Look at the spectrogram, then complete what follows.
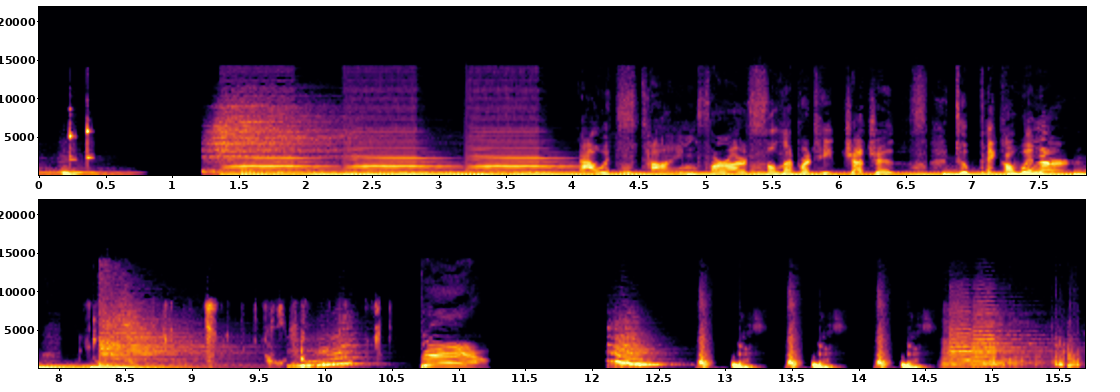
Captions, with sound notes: [beeping] NOW IT'S TIME FOR OUR CELEBRITY JUDGES TO PICK A WINNER. BAM!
